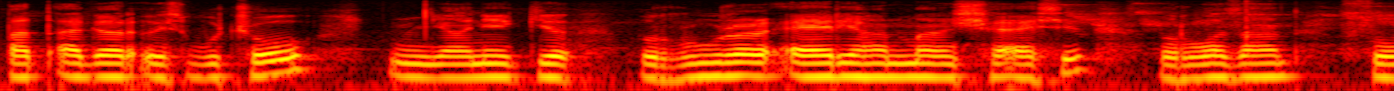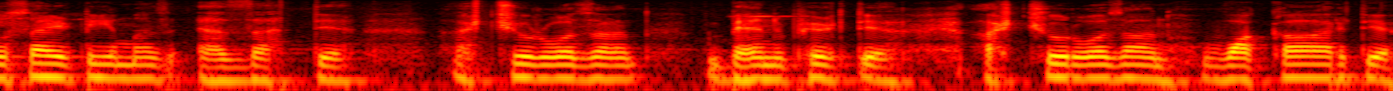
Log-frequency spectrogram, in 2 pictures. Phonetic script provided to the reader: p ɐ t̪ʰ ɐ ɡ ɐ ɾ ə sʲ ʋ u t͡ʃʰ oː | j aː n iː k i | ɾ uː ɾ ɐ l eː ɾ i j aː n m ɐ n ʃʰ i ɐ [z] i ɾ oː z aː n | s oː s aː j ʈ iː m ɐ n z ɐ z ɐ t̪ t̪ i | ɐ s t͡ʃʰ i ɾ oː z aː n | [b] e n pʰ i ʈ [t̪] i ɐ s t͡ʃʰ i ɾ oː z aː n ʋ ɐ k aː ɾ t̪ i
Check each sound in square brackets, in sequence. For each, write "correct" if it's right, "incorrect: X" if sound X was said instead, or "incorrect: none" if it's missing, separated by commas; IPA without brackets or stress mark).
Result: incorrect: s, correct, correct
